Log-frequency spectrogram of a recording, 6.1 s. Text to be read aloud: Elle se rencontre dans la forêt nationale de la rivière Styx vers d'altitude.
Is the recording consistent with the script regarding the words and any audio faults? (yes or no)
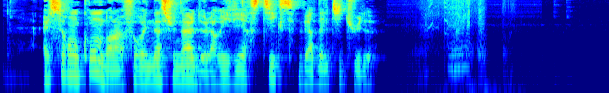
no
